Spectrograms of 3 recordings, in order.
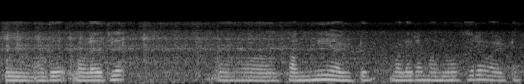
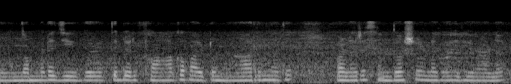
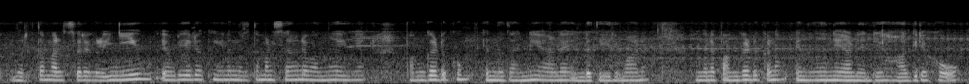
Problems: none marked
